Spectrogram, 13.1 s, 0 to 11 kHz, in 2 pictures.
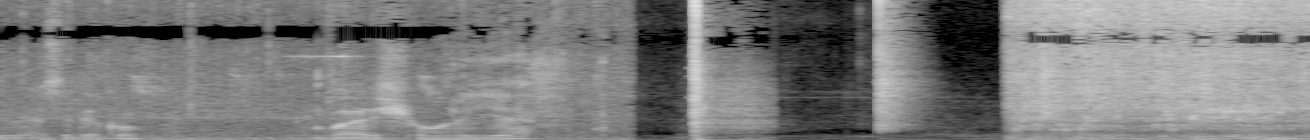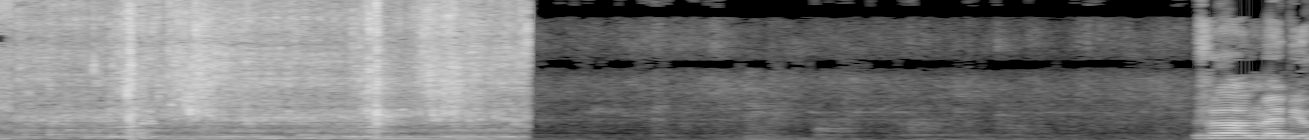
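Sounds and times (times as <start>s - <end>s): hands splashing water: 6.7s - 9.2s.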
